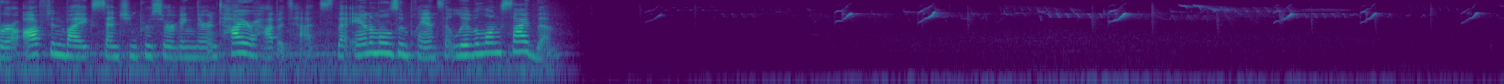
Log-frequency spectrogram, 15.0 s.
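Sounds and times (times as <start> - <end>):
faint birdsong chirps and trills: 6.4 - 15.0.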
